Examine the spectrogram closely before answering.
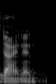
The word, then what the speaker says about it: Dinan: It is Dinan. Who says it? Steve Dinan, the owner of Dinan in San Jose, California. Dinan or takeout?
